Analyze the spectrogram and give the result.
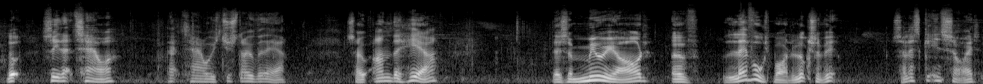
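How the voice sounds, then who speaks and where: A man's voice: medium pitch, a bit bright, a little hiss or hum. A middle-aged man hosting a casual walk-and-talk vlog, chattily addressing his viewers. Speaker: vlog host. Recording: music behind the voice. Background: music.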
